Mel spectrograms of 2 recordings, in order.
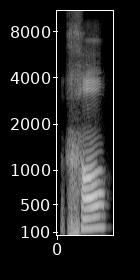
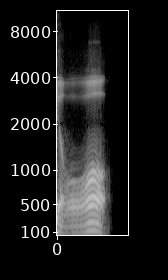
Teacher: sama dengan kha hanya dihilangkan ngoroknya.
